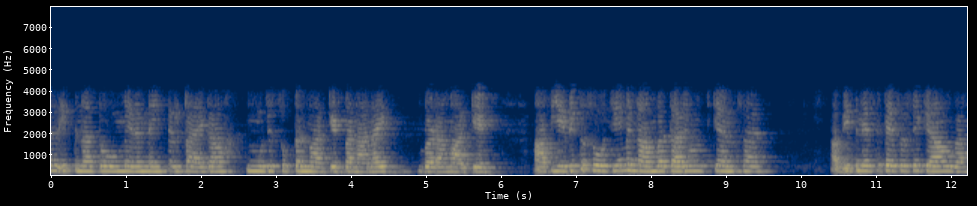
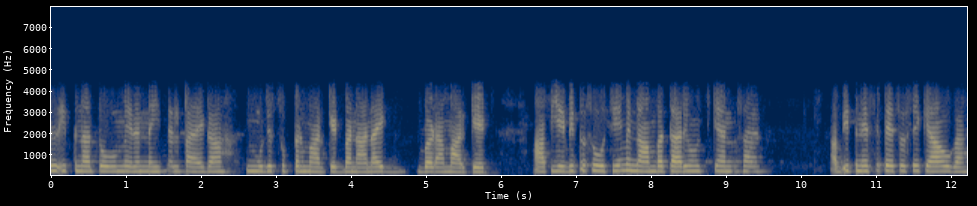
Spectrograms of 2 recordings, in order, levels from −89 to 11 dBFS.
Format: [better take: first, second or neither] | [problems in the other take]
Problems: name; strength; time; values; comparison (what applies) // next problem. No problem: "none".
second | room echo; dies away in 0.7 s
